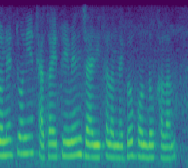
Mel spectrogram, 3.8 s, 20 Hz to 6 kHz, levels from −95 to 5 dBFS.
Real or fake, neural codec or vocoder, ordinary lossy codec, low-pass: fake; codec, 24 kHz, 0.9 kbps, WavTokenizer, medium speech release version 2; none; 5.4 kHz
